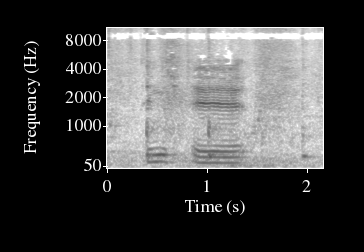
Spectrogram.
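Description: A man's voice: two short spoken sounds or hesitation noises, the second drawn out.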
